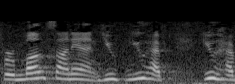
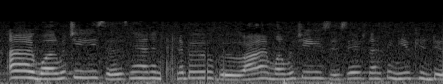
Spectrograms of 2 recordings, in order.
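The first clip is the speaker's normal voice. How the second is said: singsong taunt; 7 dB quieter than usual. Retold or imitated. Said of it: "walk around it and say".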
